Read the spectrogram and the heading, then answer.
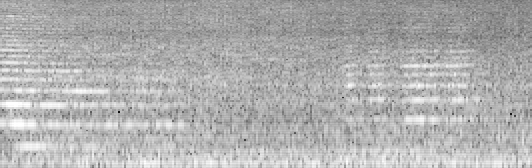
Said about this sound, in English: Yes, that's right. A bus station in Tegucigalpa, the capital of Honduras.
